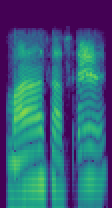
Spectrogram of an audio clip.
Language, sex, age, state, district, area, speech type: Assamese, male, 30-45, Assam, Sonitpur, rural, conversation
